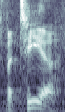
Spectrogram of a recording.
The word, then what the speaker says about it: Vatia: that I've been saying this all wrong it's vatia good to hear it correctly pronounced is right as well it's right and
